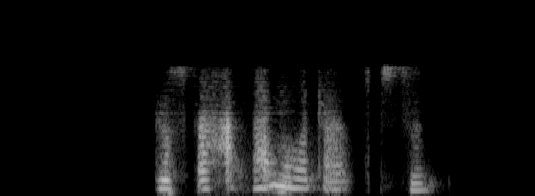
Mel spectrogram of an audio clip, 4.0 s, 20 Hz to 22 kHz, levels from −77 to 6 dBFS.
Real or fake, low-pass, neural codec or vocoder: fake; 5.4 kHz; codec, 44.1 kHz, 0.9 kbps, DAC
